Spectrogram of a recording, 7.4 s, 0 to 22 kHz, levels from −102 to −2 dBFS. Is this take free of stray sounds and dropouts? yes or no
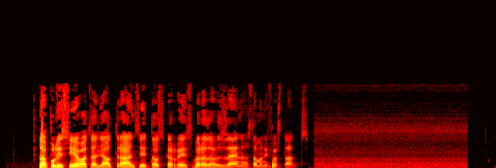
yes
